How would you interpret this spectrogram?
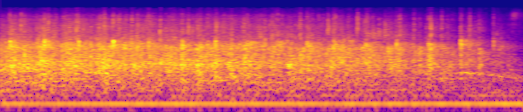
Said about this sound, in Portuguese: Aplauda Jesus.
